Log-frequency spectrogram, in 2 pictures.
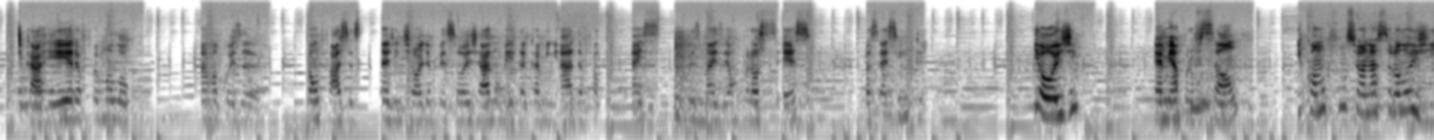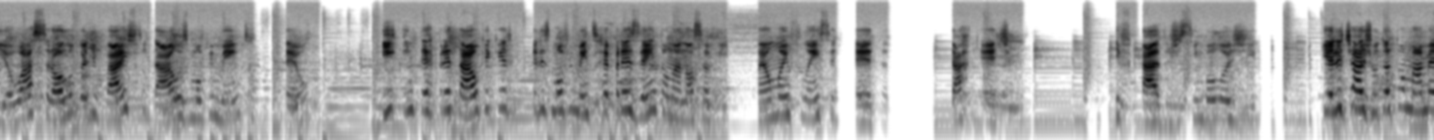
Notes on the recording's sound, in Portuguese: Acredita que esse podcast foi gravado na OOP café no meio da caçada com todo mundo passando!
